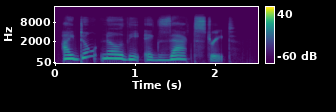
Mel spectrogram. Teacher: When you say this, I want you to put the stress on the word exact. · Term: stress pattern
